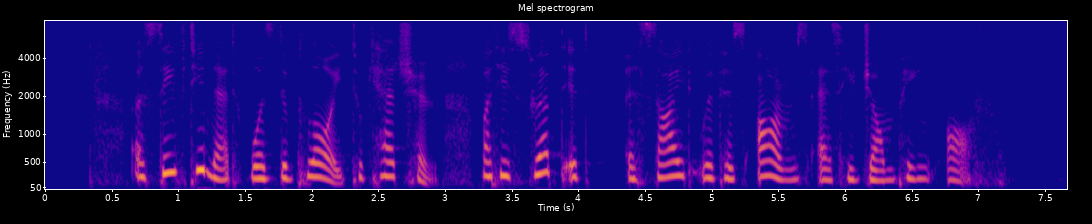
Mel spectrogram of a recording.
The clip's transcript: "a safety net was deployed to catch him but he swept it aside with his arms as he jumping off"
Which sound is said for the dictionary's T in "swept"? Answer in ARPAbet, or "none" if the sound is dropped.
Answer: T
